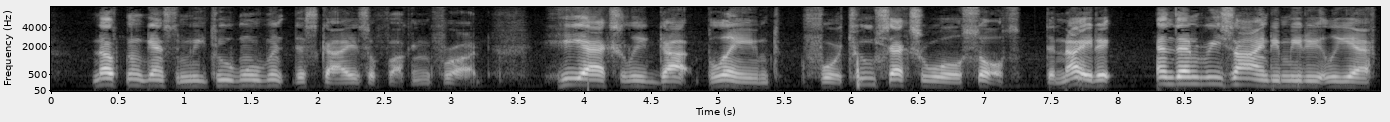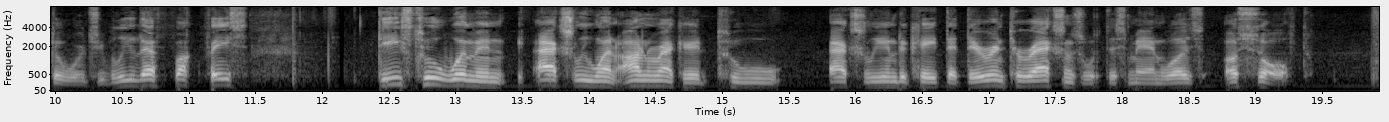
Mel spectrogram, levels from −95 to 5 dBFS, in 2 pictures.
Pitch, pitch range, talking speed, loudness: 150 Hz, 130-190 Hz, 150 wpm, -25 LUFS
